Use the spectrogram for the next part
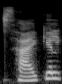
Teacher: সাইকেল একটি বিদেশী শব্দ। তাই এখানে দন্তস এর উচ্চারণ অবিকৃত থাকছে।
